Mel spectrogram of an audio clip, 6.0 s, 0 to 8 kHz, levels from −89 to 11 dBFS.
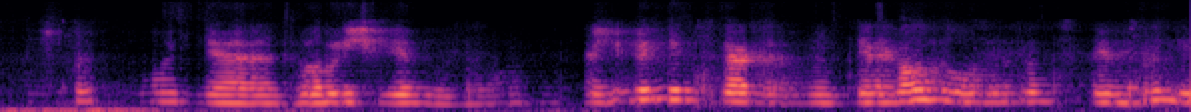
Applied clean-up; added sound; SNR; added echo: neural mask model DeepFilterNet 3.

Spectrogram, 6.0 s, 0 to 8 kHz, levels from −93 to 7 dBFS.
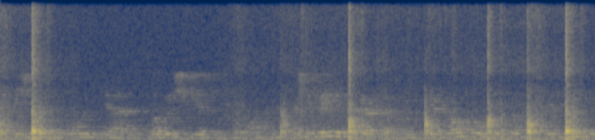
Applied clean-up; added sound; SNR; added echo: none; Walk, footsteps; -5 dB; reverberation time 1.0 s.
